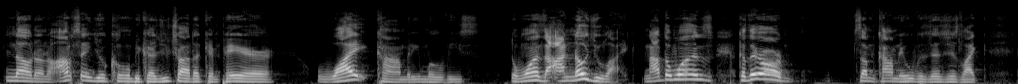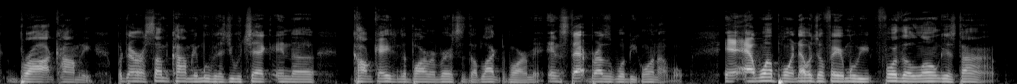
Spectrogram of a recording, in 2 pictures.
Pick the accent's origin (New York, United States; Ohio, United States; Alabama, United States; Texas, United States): Ohio, United States; Cincinnati; we're from Cincinnati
